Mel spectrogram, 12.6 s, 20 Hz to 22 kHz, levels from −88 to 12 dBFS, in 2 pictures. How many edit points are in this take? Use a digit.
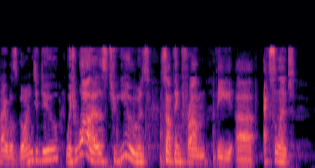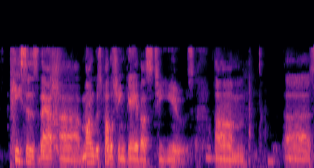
2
